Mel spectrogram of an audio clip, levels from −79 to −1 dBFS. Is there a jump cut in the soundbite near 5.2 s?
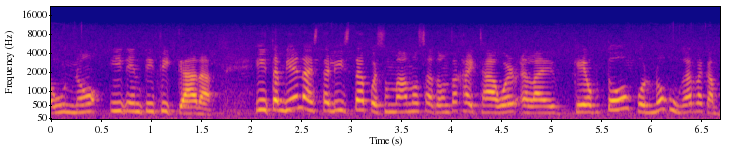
yes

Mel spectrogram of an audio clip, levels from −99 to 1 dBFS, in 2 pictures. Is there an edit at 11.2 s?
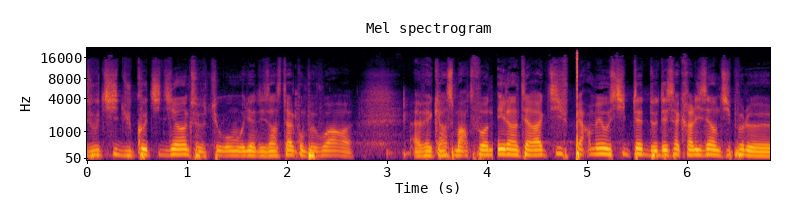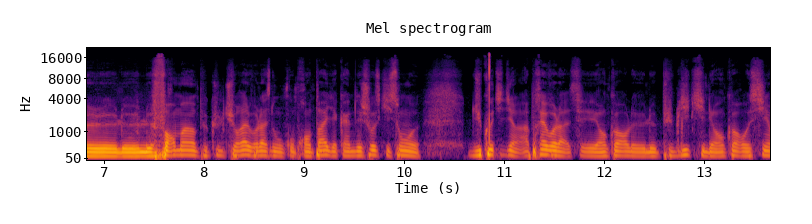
no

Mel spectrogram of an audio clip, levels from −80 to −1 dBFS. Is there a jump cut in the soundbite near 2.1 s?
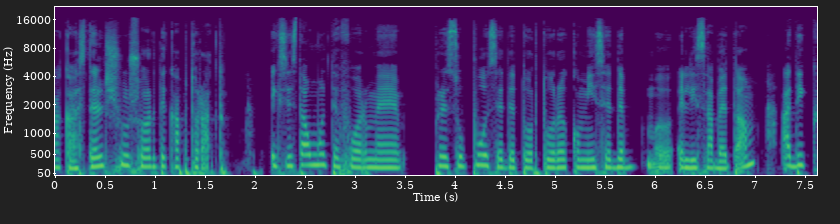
yes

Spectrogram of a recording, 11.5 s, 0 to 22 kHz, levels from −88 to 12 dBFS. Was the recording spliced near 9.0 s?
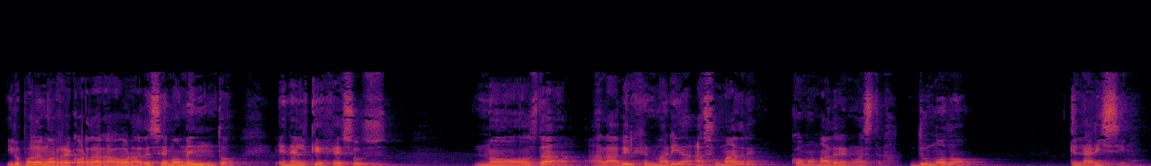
yes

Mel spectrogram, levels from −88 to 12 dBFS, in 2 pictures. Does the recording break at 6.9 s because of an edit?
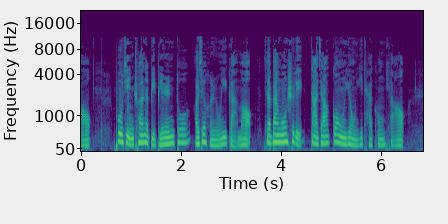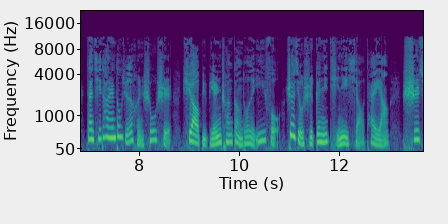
no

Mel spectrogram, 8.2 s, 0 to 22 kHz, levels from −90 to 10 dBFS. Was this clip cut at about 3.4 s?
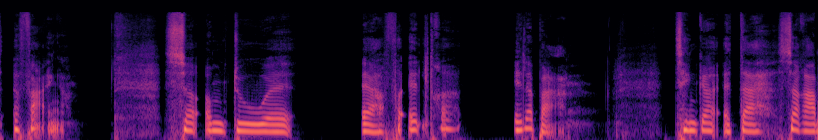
no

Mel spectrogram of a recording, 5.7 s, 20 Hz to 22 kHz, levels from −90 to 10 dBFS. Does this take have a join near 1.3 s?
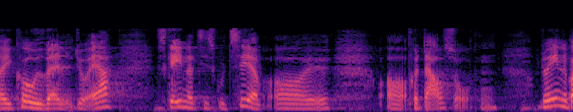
no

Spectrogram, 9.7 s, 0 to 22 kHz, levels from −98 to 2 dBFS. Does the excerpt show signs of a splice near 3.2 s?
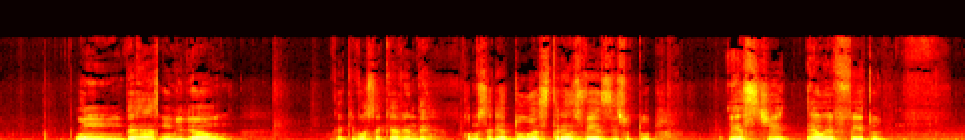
no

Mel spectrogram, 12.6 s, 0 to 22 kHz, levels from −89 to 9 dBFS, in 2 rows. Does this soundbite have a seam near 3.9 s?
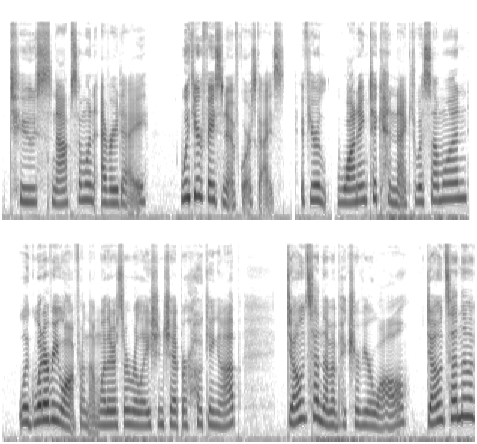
no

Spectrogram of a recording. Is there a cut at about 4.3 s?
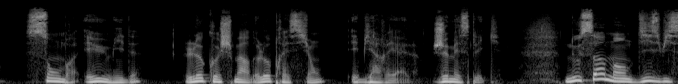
yes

